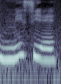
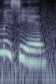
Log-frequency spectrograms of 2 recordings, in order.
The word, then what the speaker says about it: Messier: Bom, o M significa Messier, pronunciado Messier e não Messier.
